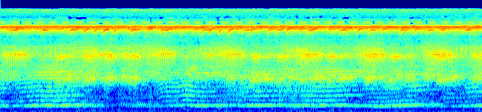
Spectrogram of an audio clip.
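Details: Frogs calling for rain, their croaking throbbing in rapid pulses about once a second over a steady high-pitched hum.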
